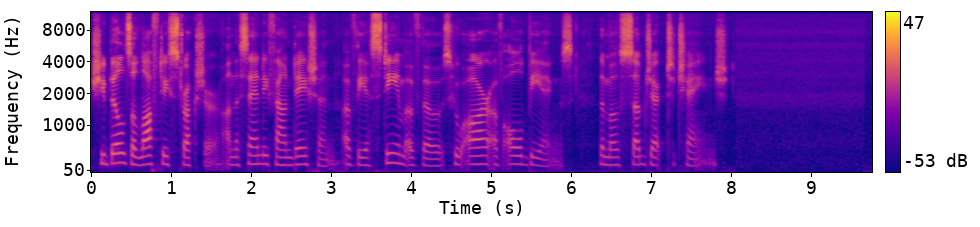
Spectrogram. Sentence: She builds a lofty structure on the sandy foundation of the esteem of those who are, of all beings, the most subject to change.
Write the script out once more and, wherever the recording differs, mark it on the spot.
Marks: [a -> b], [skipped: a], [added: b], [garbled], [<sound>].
She builds a lofty structure on the sandy foundation of the esteem of those who are, of all beings, the most subject to change.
